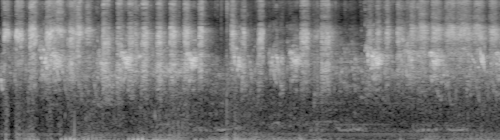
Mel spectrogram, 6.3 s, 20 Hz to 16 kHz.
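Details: Budgerigars in Larkana, Sindh, on March 9, 2024, in a mating frenzy: busy high-pitched twittering and warbled chirps run almost without break, with soft low knocks early on.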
